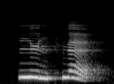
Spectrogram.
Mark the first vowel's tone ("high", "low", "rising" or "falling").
falling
